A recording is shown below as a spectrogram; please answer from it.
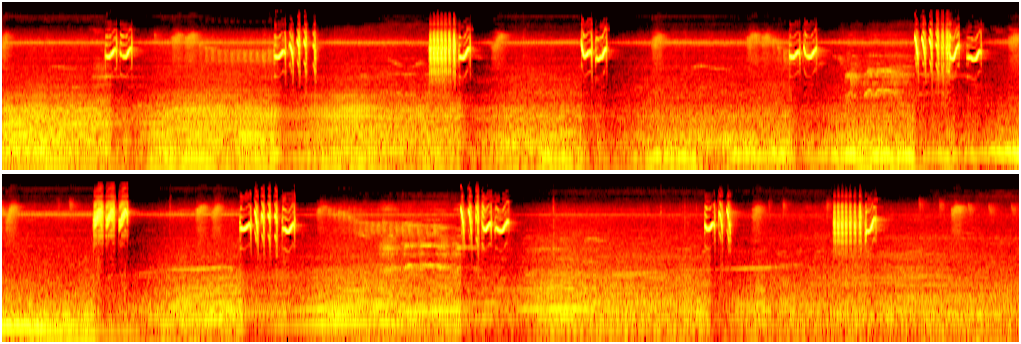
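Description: Bird-training mix of songbird sounds: short, sharp, high calls with quick pitch sweeps, repeated about every two seconds, over a steady high insect trill.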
